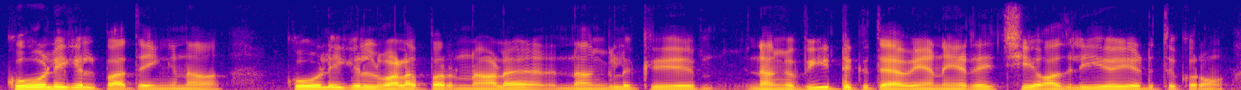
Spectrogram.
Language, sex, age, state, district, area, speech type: Tamil, male, 30-45, Tamil Nadu, Erode, rural, spontaneous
